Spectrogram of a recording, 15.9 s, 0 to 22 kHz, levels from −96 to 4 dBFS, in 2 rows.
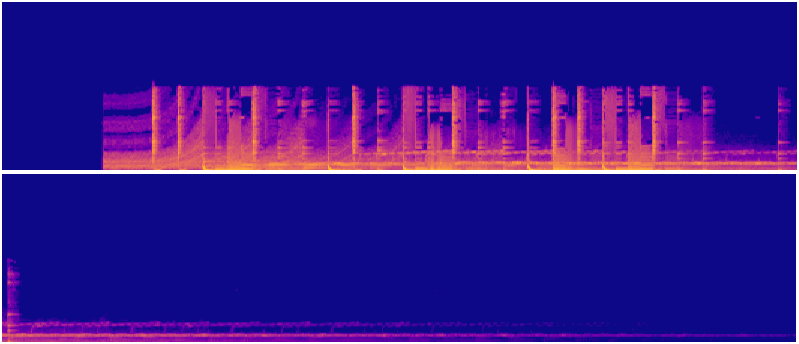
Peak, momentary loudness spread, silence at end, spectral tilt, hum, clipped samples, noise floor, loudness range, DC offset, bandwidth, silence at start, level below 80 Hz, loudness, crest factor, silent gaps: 0 dBFS; 19 LU; 5.9 s; -4 dB/octave; none; under 0.1%; under -90 dBFS; 18 LU; under 0.1%; 11.5 kHz; 1 s; -28 dBFS; -20 LUFS; 22 dB; none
